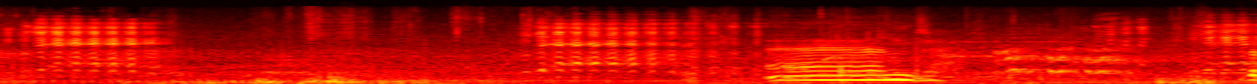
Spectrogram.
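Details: A pet goat on a small homestead gives a single wavering, nasal bleat amid a person talking; the owner thinks the goats want their usual treats.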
